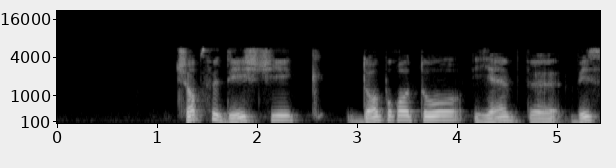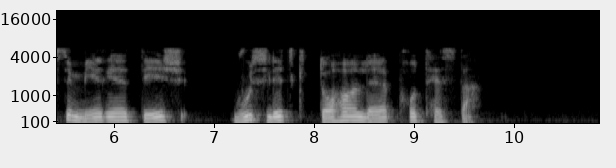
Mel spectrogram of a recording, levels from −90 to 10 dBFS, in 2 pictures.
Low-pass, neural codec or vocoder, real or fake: 5.4 kHz; none; real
